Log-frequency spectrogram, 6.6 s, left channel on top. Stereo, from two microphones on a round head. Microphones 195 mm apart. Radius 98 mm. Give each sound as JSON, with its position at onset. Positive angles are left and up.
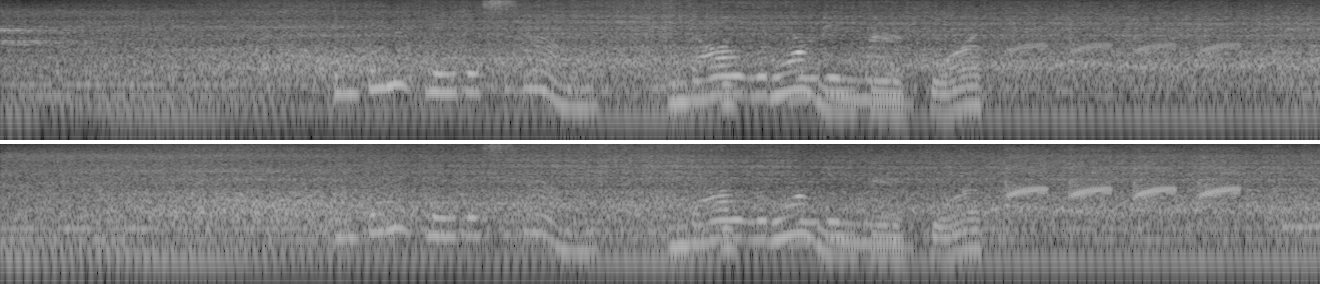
{"t": 1.7, "sound": "a woman speaking", "side_deg": 20}
{"t": 3.6, "sound": "a man speaking", "side_deg": 35}
{"t": 5.0, "sound": "an alarm", "side_deg": -45}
